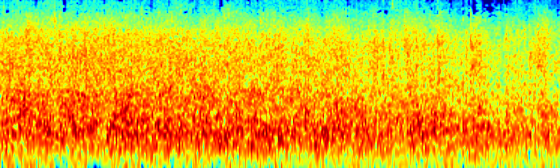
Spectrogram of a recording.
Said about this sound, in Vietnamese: Đó, vậy mới là giỏi đó, cho anh tràng pháo tay coi.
